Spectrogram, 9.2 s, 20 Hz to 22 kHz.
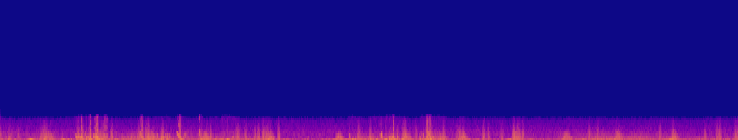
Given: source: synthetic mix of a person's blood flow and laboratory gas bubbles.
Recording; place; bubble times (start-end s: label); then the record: Doppler ultrasound of blood flow; subclavian vein
0.91-1.39 s: bubbles
1.72-1.85 s: bubbles
1.93-2.14 s: bubbles
2.18-2.35 s: bubbles
2.45-2.57 s: bubbles
2.67-2.94 s: bubbles
4.34-4.46 s: bubbles
4.58-5.04 s: bubbles
5.23-5.61 s: bubbles
From the record:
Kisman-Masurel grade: 222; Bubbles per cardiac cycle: several, 3 to 8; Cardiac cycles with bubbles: 10 to 50%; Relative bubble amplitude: moderate (0.250 to 0.450); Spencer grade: 2 (many but less than half of the cardiac periods contain bubble signals, singularly or in groups); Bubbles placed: anywhere in the cardiac cycle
